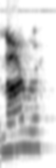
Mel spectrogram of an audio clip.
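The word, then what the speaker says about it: Nyara: do you say her first name is it naira yeah yeah sabali um and she they both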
